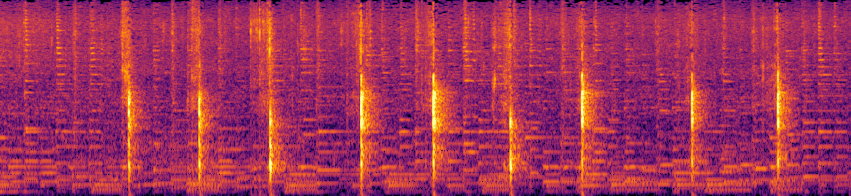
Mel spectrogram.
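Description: Kitchen knife slicing an artichoke on a wooden cutting board: about nine sharp knocks of the blade hitting the board, one every three-quarters of a second or so.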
